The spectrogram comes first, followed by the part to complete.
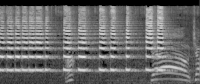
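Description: Horn of an approaching Siemens EuroSprinter electric locomotive: one long single-pitched blast that wavers rapidly and stops about two and a half seconds in. A voice calls out near the end.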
